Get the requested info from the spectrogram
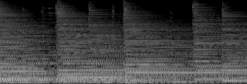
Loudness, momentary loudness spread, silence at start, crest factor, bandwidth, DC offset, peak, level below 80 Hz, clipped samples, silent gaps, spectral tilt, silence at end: -28 LUFS; 4 LU; 0 s; 14 dB; over 20 kHz; under 0.1%; -14 dBFS; -58 dBFS; under 0.1%; none; -5 dB/octave; 0 s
